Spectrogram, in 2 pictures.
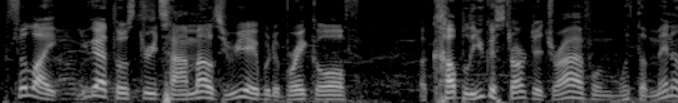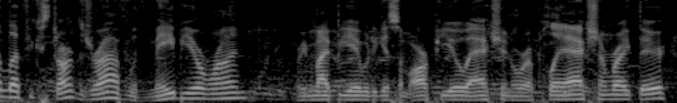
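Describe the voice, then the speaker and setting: A man's voice: medium pitch, fast. An American man giving conversational colour commentary on football, often repeating his phrases.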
